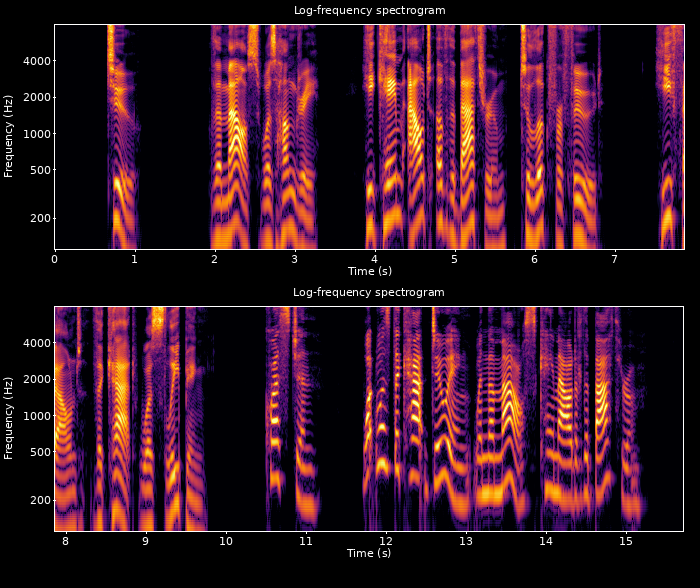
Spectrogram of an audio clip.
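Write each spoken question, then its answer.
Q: What was the cat doing when the mouse came out of the bathroom?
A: He was sleeping.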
